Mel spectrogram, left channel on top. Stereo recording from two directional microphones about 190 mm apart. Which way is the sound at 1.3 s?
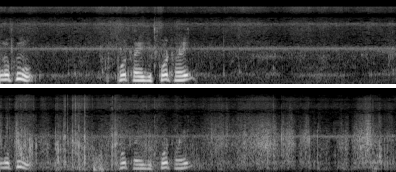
60° left (ahead or behind).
